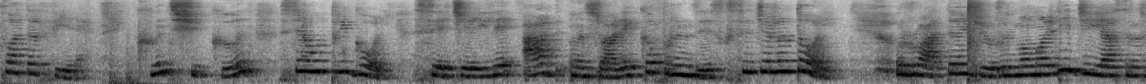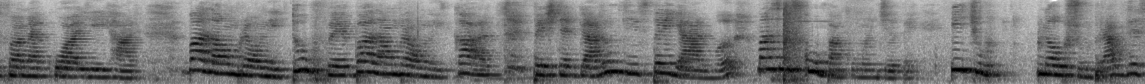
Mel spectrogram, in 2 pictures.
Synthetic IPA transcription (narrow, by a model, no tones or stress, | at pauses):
t̪oat̪əfiɾḛ | kʰɨnd̪ʃikʰɨnd̪ | seaud̪̚pɾiɡo̞lʲ | set͡ʃeɾileadɨnsoaɾekəpɾɨnze̞skset͡ʃeɾət̪o̞rʲ | rwat̪əɨnʒuɾuməməlid͡ʒijasəɨnt̪fameakualjejɦar | banaumbɾauniejt̪ufebanaumbɾaunijkarpeʃt̪et̪ɡaɾɨnt̪inspejarbəmasəskumpakumɨnt͡ʃepe | it͡ʃu | nowʃunpɾakd̪e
